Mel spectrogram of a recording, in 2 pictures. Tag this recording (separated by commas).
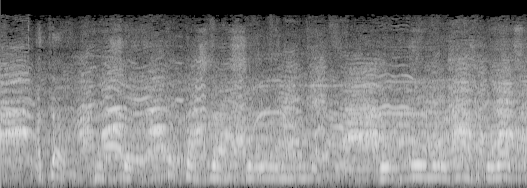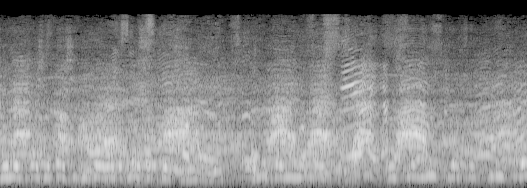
Speech, kid speaking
